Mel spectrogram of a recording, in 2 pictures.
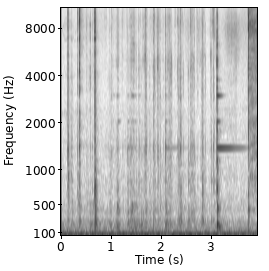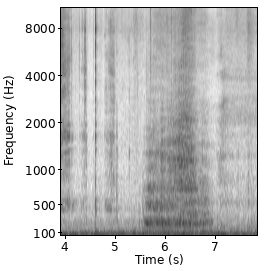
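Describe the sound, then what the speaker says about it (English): A regular Phillips screwdriver removes the four screws from the underside of an Asus V241E all-in-one computer, giving close, sharp clicks and ticks, a brief metallic squeak and soft scraping rubs. "So go ahead and remove all the four screws."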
